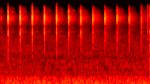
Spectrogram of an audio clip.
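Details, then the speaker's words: USB killer (cheaper white version) plugged into a tablet's micro USB port: crisp evenly spaced ticks about eight per second as it repeatedly dumps its capacitor, red LED flashing; tablet apparently protected. "but it's definitely firing i think there's probably some sort of protection in there that's keeping it"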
